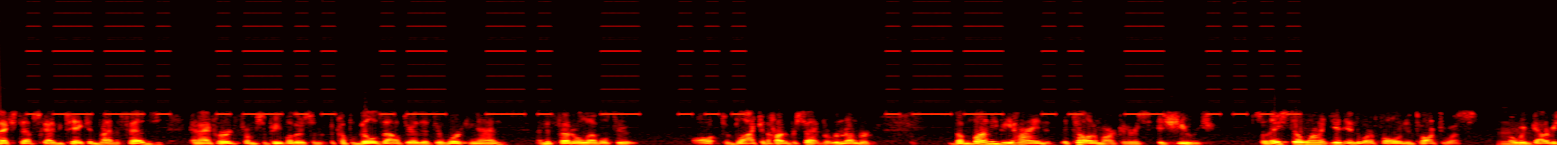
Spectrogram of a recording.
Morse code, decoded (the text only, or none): PLANTS WITH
